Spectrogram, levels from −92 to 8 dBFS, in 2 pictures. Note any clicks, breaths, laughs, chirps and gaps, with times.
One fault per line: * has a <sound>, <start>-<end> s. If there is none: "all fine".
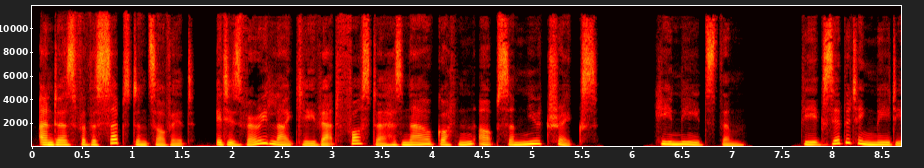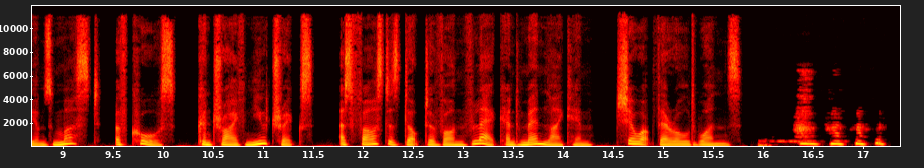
* has a laugh, 15.9-17.2 s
